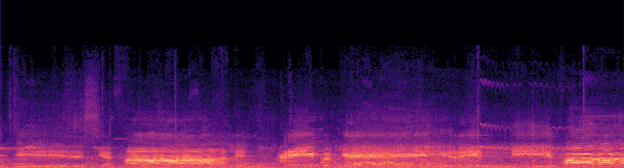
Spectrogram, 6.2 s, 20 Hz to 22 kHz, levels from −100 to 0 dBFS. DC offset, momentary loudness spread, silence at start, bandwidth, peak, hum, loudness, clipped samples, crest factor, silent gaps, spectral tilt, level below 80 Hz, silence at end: under 0.1%; 13 LU; 0 s; 12 kHz; -10 dBFS; none; -24 LUFS; under 0.1%; 16 dB; none; -5.5 dB/octave; -46 dBFS; 0 s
